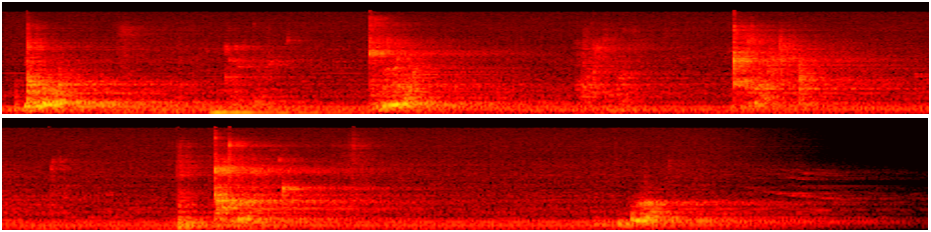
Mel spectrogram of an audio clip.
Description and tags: Sampled sound of water dripping in a bucket
night, dripping, dark, water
